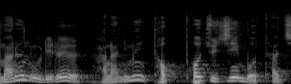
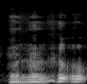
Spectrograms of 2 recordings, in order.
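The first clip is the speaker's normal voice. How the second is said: chuckle; 5 dB louder than usual. Real, not acted. Preacher chuckling while telling the congregation. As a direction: chuckle at your own story. Short laugh mid-sentence.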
